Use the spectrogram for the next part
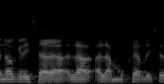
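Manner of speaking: usual speaking voice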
